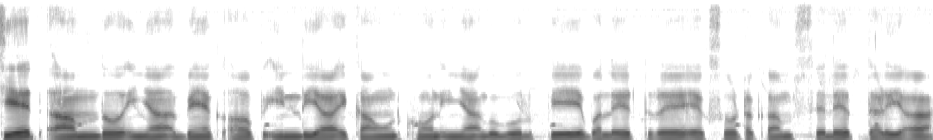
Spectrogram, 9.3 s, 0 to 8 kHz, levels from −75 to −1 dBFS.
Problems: none marked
